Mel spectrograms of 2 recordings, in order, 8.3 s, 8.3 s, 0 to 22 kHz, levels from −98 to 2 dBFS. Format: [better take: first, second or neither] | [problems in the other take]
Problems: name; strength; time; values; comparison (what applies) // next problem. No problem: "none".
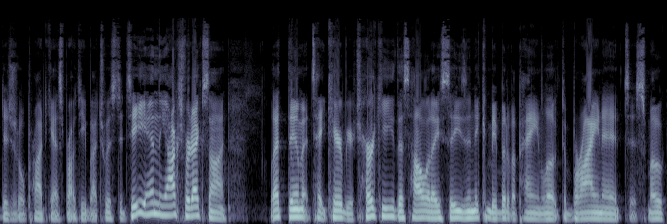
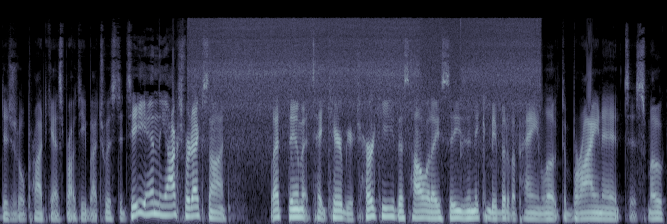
first | hiss; noticeable; from 2.5 to 7 s; 15 dB below the speech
